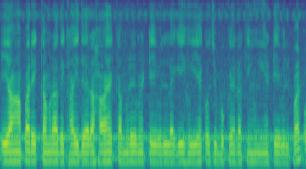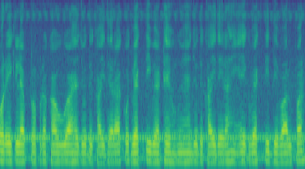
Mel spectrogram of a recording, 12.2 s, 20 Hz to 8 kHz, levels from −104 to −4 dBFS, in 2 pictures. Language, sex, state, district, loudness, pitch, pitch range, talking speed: Hindi, male, Jharkhand, Sahebganj, -26 LUFS, 115 Hz, 115-120 Hz, 225 wpm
